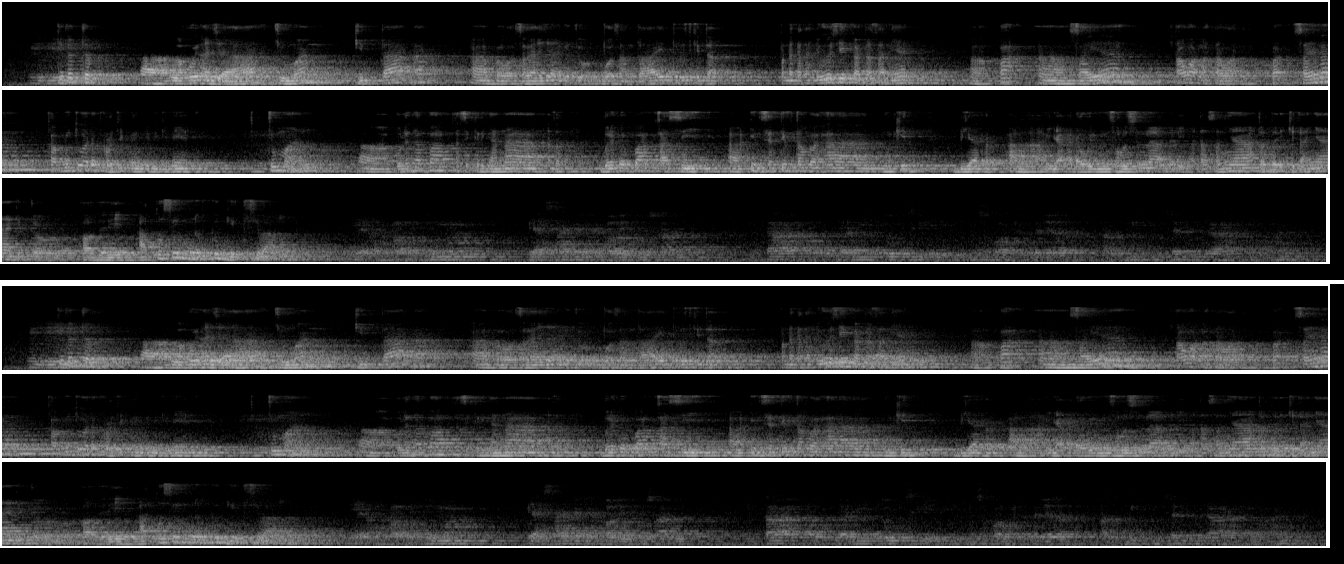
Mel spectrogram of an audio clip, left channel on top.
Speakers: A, on the right; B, on the left.
A: Mm-mm.
B: kita tetap uh, lakuin aja, cuman kita uh, bawa santai aja gitu, bawa santai, terus kita pendekatan juga sih ke atasannya. Eh, Pak, eh, saya tawar lah tawar. Pak, saya kan kami itu ada project nih gini-gini.
A: Mm-mm.
B: Cuman eh, boleh nggak Pak kasih keringanan atau boleh nggak Pak kasih eh, insentif tambahan? Mungkin biar eh, ya ada win-win solution lah dari atasannya atau dari kitanya gitu. Kalau dari aku sih menurutku gitu sih Bang.
A: Ya, kalau itu mah biasanya ya kalau di perusahaan kita eh, udah dihitung sih maksudnya kalau kita kerja eh, lebih itu bisa dibayar cuman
